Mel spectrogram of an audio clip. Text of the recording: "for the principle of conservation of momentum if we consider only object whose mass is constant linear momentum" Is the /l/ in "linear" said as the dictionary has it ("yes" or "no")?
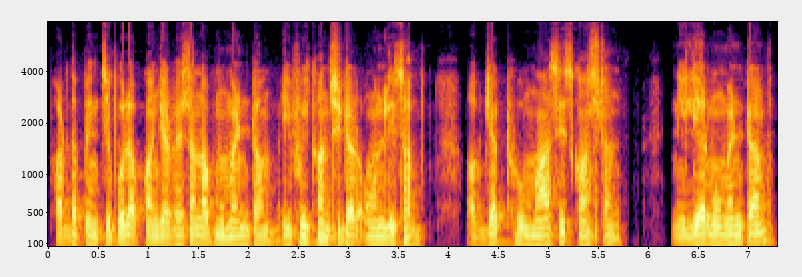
no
